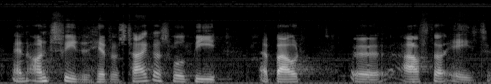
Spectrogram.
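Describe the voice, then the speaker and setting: This man speaks at a moderate pace with a medium pitch. His pitch varies in an ordinary way. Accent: Danish. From Denmark. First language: Danish. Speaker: professor. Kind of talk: lecture.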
